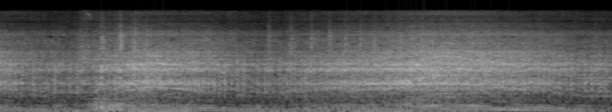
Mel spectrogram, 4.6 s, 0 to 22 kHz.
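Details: Mazda RX-8 rotary idling with a raspy, uneven note that swells and fades; owner unsure whether it is a vacuum leak or a broken apex seal, cause unconfirmed.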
